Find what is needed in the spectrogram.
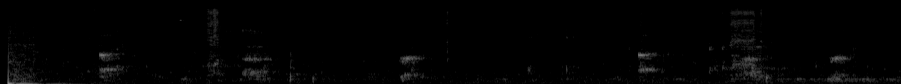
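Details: Repeated burping: several short, soft throaty burps spaced a few seconds apart in a quiet room.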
